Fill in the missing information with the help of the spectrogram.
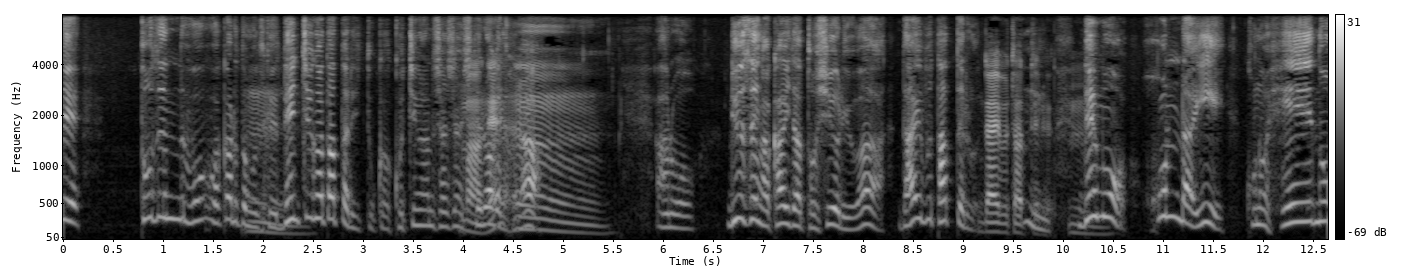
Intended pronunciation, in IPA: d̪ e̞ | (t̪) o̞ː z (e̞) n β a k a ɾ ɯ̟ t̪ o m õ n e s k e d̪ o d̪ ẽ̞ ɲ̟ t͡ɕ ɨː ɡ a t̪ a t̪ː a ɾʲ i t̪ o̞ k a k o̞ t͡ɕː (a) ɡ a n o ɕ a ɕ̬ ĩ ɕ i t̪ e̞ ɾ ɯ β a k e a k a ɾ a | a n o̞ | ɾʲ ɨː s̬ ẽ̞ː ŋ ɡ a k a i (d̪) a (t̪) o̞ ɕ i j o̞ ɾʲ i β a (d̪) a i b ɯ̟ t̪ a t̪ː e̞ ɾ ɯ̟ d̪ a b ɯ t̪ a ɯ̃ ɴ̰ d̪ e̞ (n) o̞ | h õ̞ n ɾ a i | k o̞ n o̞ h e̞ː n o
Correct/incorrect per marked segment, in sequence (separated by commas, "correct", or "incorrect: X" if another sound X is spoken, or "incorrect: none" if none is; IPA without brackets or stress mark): correct, incorrect: ẽ̞, incorrect: i, incorrect: t̪, correct, correct, incorrect: m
